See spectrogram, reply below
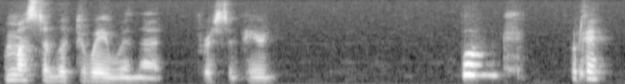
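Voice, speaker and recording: A woman co-hosting a casual commentary podcast, chatty, laughing often and repeating lines deadpan for a joke. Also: low voice, unhurried, muffled recording. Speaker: podcast co-host.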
